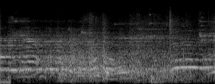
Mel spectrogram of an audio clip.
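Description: A handball bouncing on an indoor court floor, with players' voices echoing in the sports hall.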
